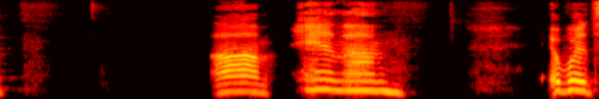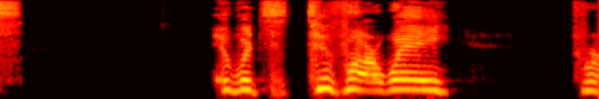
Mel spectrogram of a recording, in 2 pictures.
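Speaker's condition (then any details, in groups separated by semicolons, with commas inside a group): Cerebral palsy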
